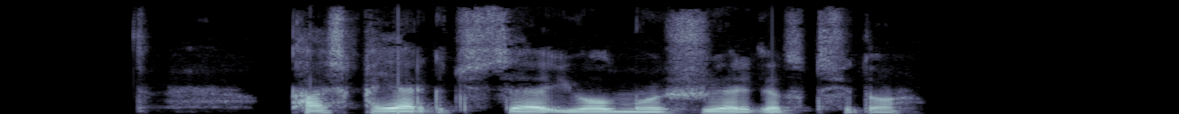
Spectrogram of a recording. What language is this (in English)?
Uyghur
